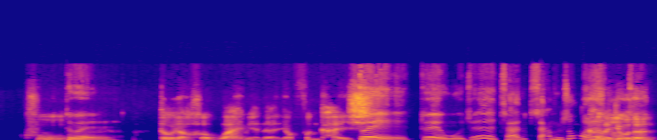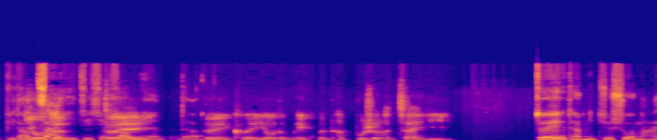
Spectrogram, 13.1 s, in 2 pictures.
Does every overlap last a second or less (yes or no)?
no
